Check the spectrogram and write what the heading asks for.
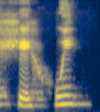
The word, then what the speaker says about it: Jejuí: ¿Por qué lleva tilde jejuí? Jejuí, y porque es una palabra aguda que termina en vocal, jejuí.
